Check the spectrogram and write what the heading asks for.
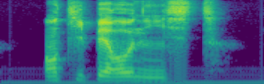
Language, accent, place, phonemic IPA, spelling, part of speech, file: French, France, Lyon, /ɑ̃.ti.pe.ʁɔ.nist/, antipéroniste, adjective, LL-Q150 (fra)-antipéroniste.wav
- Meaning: anti-Peronist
